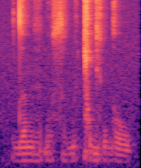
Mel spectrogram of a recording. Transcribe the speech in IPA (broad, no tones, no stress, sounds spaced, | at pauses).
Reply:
d ə n ɛ̤ ɓ o̤ s ə̤ b ʉ ǀ u ɡ j i̤ w ɡ o w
